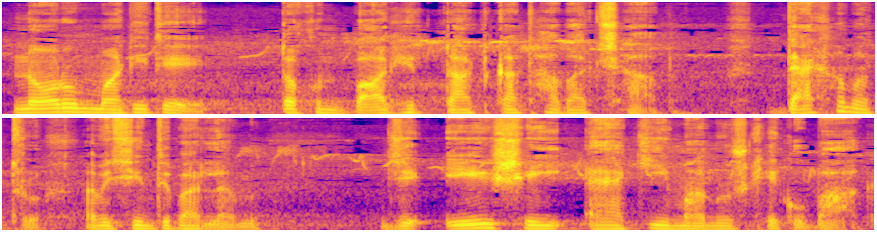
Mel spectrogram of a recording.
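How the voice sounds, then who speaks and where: A man reading a hunting adventure as a dramatic audio story, in a measured, suspenseful way. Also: lowish voice, fairly even intonation, a little mellow, a little hiss or hum. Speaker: story narrator. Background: background music.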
